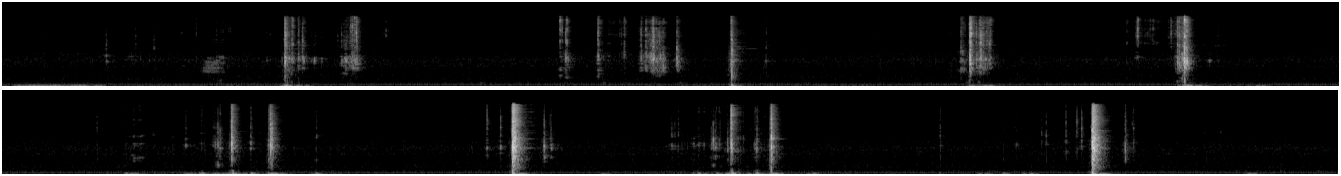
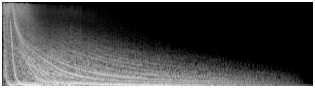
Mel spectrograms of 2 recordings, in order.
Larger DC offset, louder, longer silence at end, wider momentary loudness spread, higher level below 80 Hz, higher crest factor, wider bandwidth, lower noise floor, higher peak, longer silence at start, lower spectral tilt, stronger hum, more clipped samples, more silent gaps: neither; second, -20 LUFS vs -11 LUFS; first, 2.3 s vs 0.45 s; first, 30 LU vs 19 LU; second, -50 dBFS vs -16 dBFS; first, 28 dB vs 12 dB; second, 12 kHz vs over 20 kHz; first, -63 dBFS vs -38 dBFS; about the same, 0 dBFS vs 0 dBFS; first, 2.8 s vs 0 s; second, 1 dB/octave vs -5 dB/octave; neither; neither; neither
